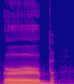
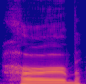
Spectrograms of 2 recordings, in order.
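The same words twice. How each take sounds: First: It is said with an American pronunciation. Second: It is said with a British pronunciation. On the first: The speaker calls it right. "in America, we say herb" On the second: The speaker calls it wrong. "we don't say herb"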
